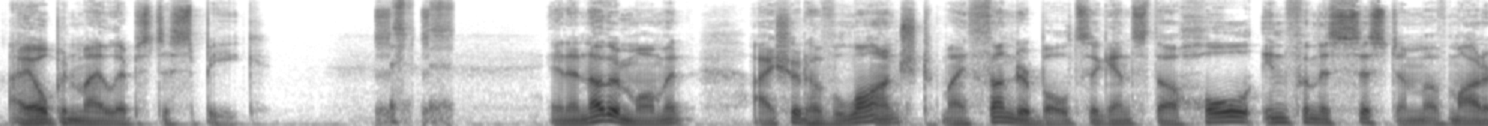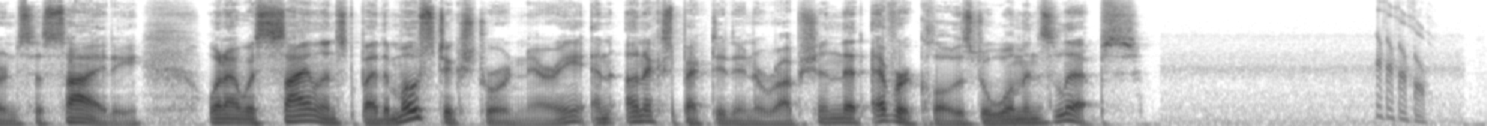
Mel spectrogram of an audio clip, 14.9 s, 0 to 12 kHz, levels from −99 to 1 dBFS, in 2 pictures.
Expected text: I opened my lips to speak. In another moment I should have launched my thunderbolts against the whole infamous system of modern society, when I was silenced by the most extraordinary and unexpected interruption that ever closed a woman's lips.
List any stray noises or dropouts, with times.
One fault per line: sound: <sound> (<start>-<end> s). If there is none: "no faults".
sound: laugh (1.9-2.3 s)
sound: chirp (14.3-14.7 s)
